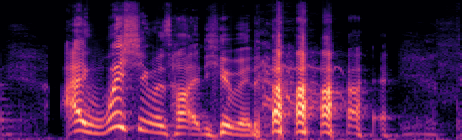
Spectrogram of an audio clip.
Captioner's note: laughs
